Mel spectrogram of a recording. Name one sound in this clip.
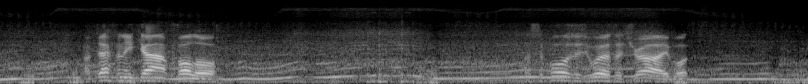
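Tyres screech in short bursts.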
